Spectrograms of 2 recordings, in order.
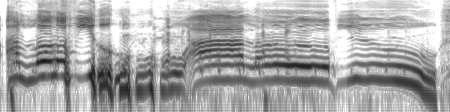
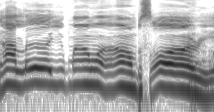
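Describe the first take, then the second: First: Very drawn-out, high mock wail; retold desperate yelling. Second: Slightly subdued mock-sorry child; retold meek apology. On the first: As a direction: stretch each word into a hammed-up plea. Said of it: "And I start yelling". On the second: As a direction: imitate a kid making up with mama. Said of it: "I gave her a hug".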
